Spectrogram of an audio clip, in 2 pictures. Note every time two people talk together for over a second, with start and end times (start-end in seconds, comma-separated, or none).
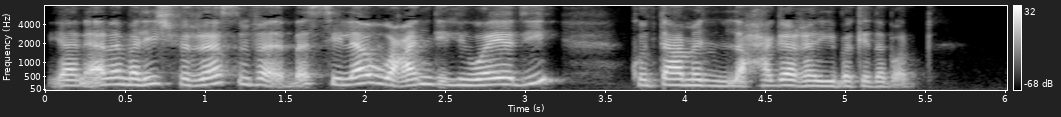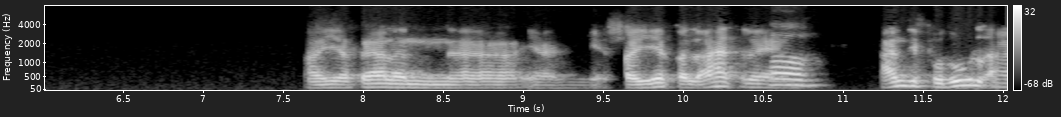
none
